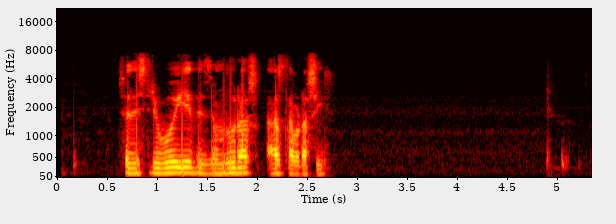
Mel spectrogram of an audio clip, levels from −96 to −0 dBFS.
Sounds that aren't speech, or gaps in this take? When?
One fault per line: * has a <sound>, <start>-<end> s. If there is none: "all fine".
all fine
